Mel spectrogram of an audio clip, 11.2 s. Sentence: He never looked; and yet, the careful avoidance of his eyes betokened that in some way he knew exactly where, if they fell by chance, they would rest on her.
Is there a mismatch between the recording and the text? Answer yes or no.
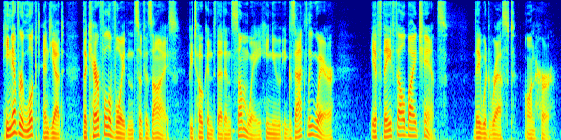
no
